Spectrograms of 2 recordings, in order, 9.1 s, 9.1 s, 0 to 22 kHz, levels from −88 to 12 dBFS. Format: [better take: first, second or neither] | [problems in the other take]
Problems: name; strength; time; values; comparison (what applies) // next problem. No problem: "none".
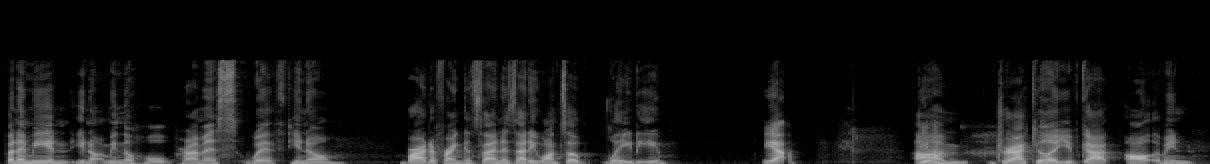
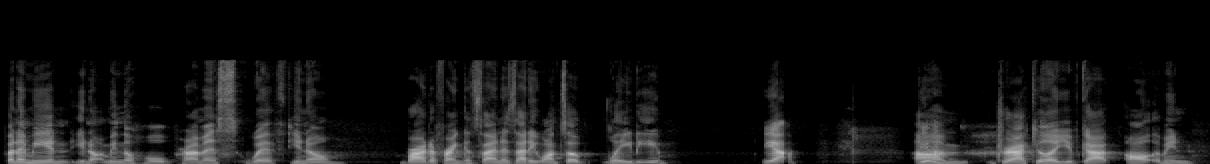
first | thin; somewhat; fading below 400 Hz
